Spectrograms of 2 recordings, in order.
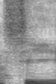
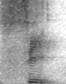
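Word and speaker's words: し: Sa, shi, su, se, so. Pay attention that we have this sa, not si, but shi.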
